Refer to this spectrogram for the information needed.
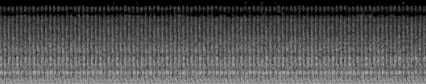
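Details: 2007 Isuzu Panther LS Turbo diesel, 98,500 km, warm engine, no smoke from oil filler or dipstick: steady even idle clatter with unbroken rhythm, no knocks, healthy smooth diesel idle.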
